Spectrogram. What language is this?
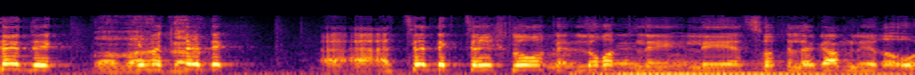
Hebrew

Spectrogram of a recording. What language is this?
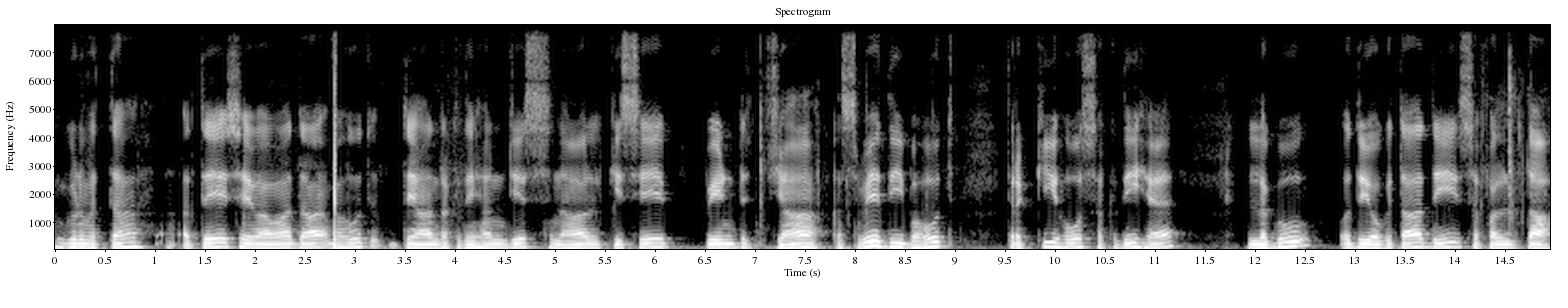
Punjabi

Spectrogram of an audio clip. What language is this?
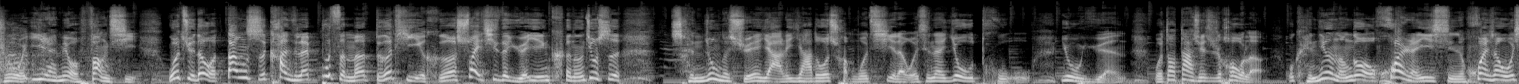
Chinese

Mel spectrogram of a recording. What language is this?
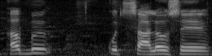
Urdu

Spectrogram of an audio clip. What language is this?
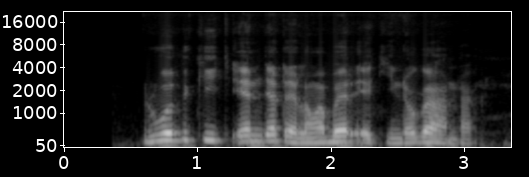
Luo (Kenya and Tanzania)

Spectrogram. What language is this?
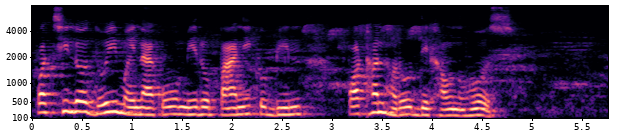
Nepali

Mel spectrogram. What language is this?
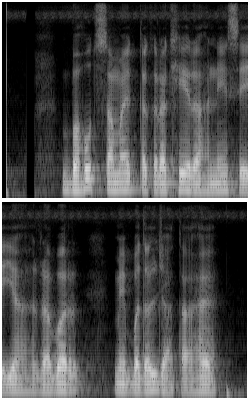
Hindi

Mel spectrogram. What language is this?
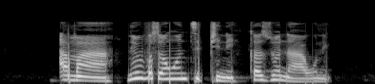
Dagbani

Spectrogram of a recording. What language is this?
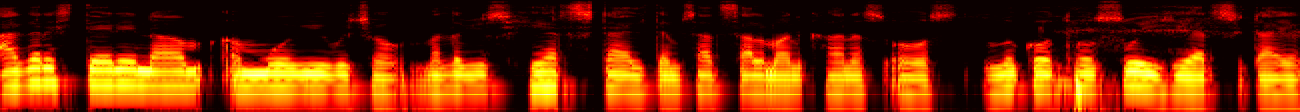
Kashmiri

